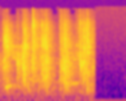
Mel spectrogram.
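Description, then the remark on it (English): A short burst of audience applause for the next performer being introduced, fairly loud, with clapping that swells in a few waves for about a second and a half before cutting off abruptly into silence. “Okay, our next performer deserves a big round of applause.”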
